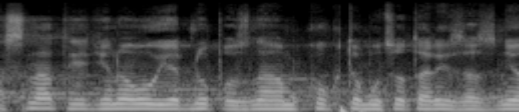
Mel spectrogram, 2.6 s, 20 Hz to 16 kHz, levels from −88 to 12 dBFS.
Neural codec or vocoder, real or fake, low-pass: autoencoder, 48 kHz, 128 numbers a frame, DAC-VAE, trained on Japanese speech; fake; 14.4 kHz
